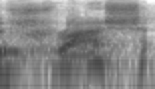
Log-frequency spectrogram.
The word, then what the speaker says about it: thrash: Parce que je vous rappelle, parce que je lis encore un peu trop sur les réseaux sociaux, le thrash, ça s'écrit avec un H entre le T et le R. parce que si tu dis trash, c'est poubelle.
